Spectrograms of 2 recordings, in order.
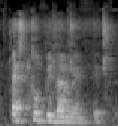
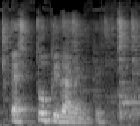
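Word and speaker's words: estúpidamente: इसमें भी आप नोटिस कीजिए, एस्तु टू के ऊपर लगा हुआ है, एस्तुपिदामेंते, एस्तुपिदामेंते, एस्तुपिदामेंते, ठीक है।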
